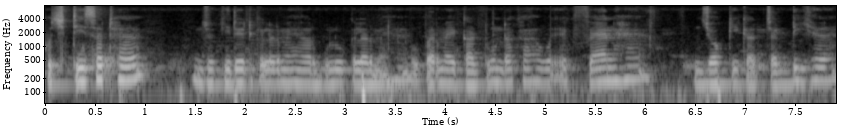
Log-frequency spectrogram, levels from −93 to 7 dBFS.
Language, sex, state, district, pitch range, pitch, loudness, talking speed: Hindi, male, Andhra Pradesh, Visakhapatnam, 150-170 Hz, 155 Hz, -29 LUFS, 205 wpm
